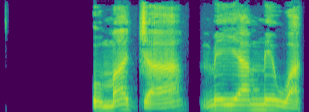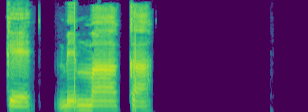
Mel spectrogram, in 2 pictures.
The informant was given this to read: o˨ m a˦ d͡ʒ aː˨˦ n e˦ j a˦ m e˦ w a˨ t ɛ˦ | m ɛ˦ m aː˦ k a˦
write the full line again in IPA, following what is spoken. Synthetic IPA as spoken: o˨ m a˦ d͡ʒ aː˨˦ m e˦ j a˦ m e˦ w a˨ k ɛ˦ | m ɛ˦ m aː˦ k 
